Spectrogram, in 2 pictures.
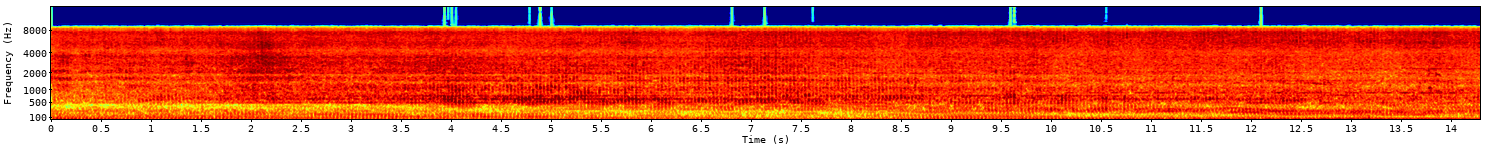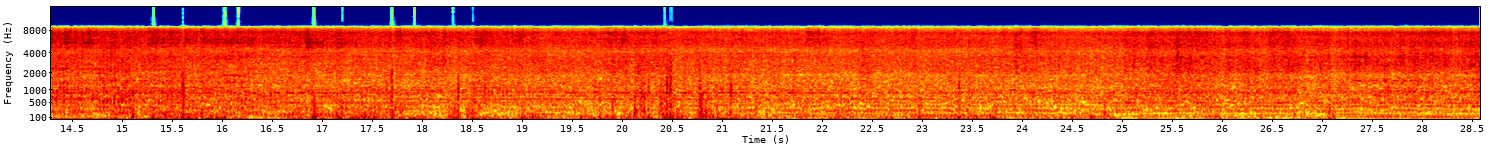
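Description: Eurocopter EC135 air-ambulance helicopter lifting off and climbing away, its turbines and rotor running steadily at high power. Midway it passes overhead, with a stretch of loud, irregular low buffeting and thumping, then eases off.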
